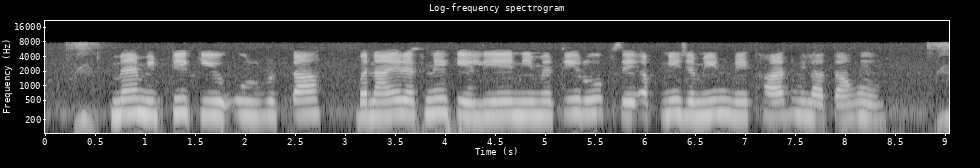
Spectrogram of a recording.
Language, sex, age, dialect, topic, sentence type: Hindi, male, 25-30, Hindustani Malvi Khadi Boli, agriculture, statement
